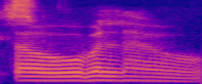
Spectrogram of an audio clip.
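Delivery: mystical, magical spell-casting incantation tone. Guiding a card ritual, the speaker says the phrase in a magical voice. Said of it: "in your best magical voice".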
